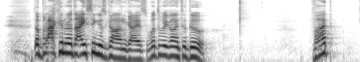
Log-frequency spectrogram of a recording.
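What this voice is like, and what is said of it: Imitated neo-Nazi character voice. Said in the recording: “my imitation of neo-Nazis”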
